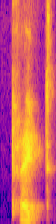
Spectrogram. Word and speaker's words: Pleed: one of these being Pleed. That's spelled actually P-L-E-E-D, but I believe we pronounce it plate in English.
